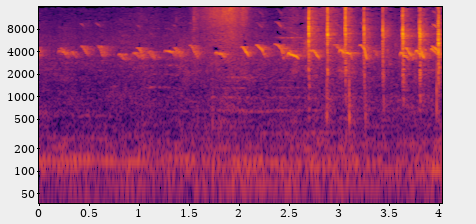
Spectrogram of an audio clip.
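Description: A baby chick peeping steadily: short, high, falling chirps about three a second. From about three seconds in, a run of sharp clicks joins them.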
